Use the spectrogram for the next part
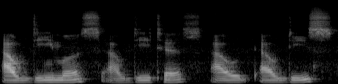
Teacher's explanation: fourth conjugation has a long I in the second person and first person plural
